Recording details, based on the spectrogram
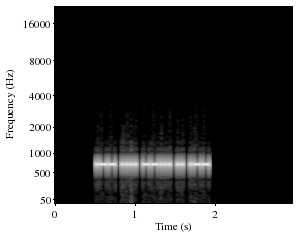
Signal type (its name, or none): Morse code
